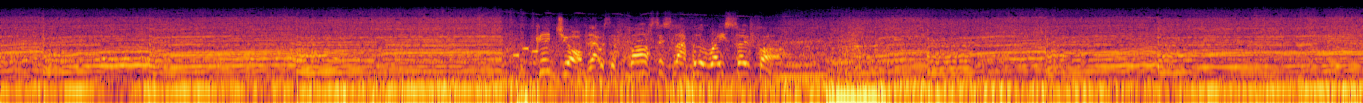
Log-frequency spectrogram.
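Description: A racing car engine screams at high revs, climbing through the gears with quick shifts.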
